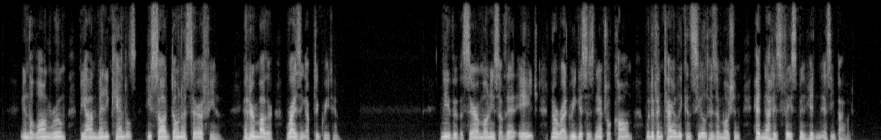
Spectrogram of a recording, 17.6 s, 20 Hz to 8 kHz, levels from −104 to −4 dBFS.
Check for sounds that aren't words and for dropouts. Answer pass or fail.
pass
